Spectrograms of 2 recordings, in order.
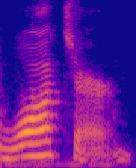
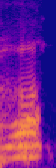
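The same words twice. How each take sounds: First: The middle T is clearly pronounced. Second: The middle T becomes a glottal stop. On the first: "instead of water" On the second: "glottal stop"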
